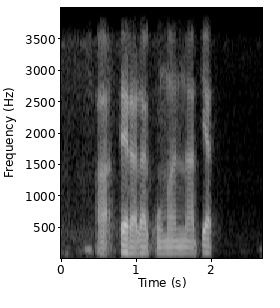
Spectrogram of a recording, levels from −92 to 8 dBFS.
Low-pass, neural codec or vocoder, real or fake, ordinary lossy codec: 3.6 kHz; autoencoder, 48 kHz, 32 numbers a frame, DAC-VAE, trained on Japanese speech; fake; Opus, 16 kbps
